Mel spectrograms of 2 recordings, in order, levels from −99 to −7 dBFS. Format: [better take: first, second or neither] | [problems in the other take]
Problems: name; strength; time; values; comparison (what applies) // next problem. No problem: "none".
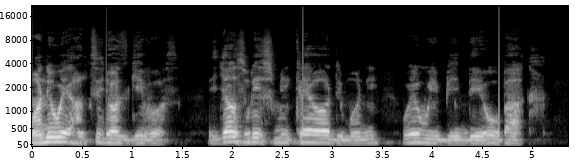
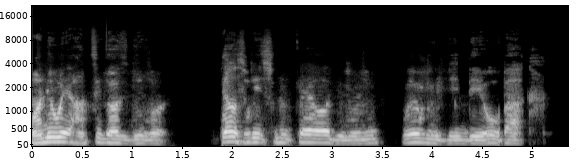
first | noise reduction (neural mask model Resemble Enhance denoiser)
